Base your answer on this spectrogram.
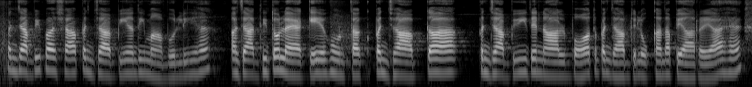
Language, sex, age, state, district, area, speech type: Punjabi, female, 45-60, Punjab, Amritsar, urban, spontaneous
